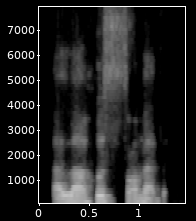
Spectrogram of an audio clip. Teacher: So the vowel on sa becomes closed a little bit, sa. So it's rather than sa.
